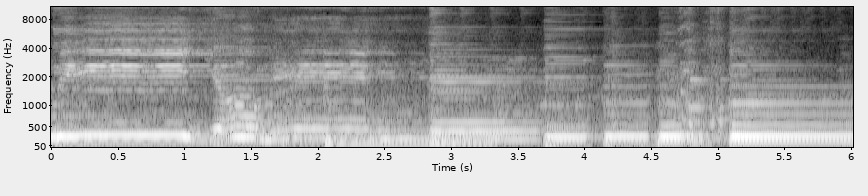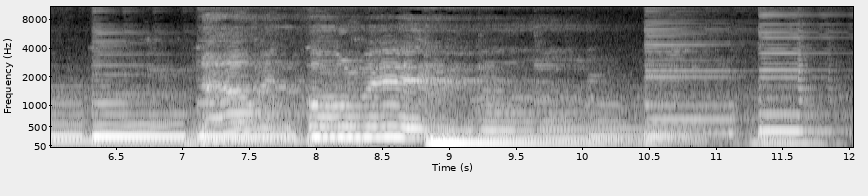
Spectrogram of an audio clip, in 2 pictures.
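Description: Steel-string acoustic guitar playing chords. A man's voice holds long sung notes near the start and again about seven seconds in.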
